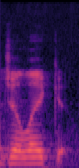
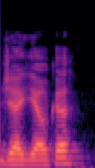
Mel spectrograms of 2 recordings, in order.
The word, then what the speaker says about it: Jagielka: Phil Jalek, how do you say it, Coral? What? boy. Phil? Oh, Jagielka?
